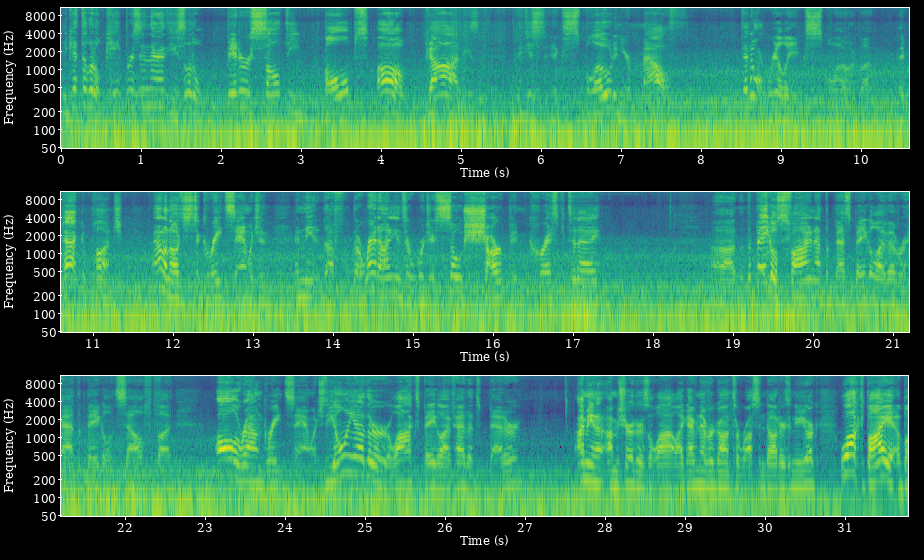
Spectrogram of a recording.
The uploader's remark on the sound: Record a podcast while driving a car!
